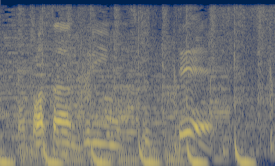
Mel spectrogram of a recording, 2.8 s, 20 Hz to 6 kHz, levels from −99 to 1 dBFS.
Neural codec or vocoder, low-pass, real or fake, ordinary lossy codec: none; 5.4 kHz; real; none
